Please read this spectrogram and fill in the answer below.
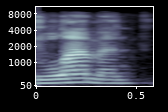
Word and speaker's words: Lamon: Ward Layman, although I've been told that the pronunciation of Lamon at that time with Ward Layman was lemon.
